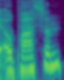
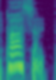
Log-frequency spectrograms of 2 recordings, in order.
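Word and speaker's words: opossum: And, you know, you can use either one. You can say opasum, you can say possum.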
